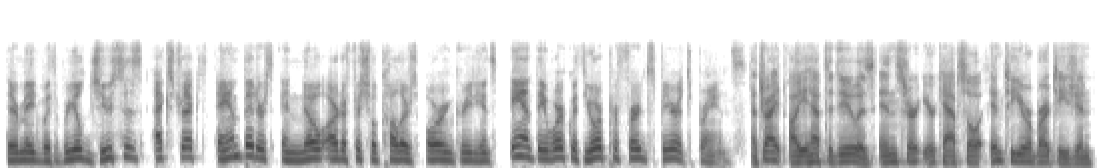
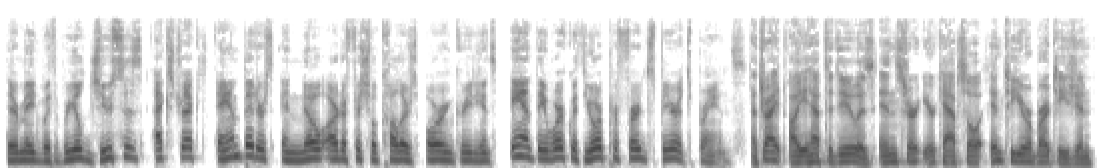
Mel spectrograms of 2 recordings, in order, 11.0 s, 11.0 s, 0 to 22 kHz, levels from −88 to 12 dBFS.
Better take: second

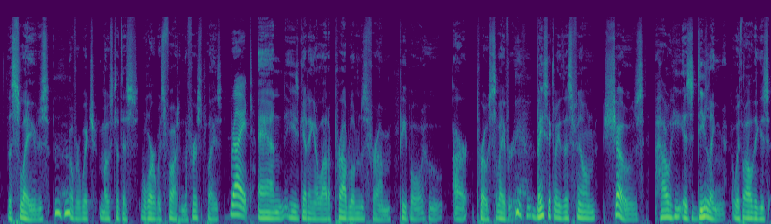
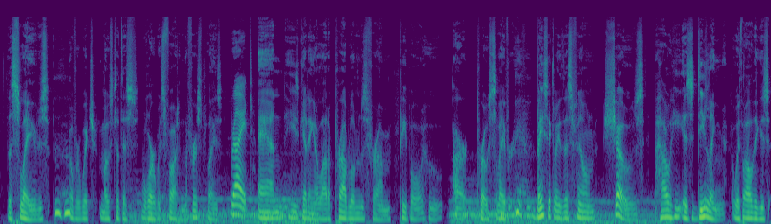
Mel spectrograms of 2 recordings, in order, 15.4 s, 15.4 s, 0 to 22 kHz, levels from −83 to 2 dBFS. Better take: first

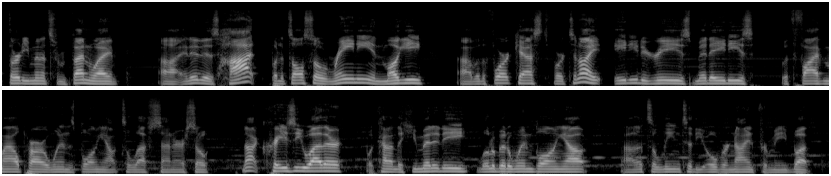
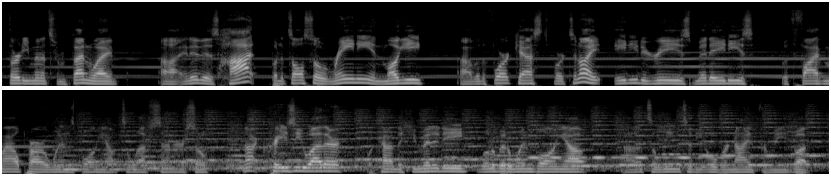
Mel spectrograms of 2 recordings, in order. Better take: first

